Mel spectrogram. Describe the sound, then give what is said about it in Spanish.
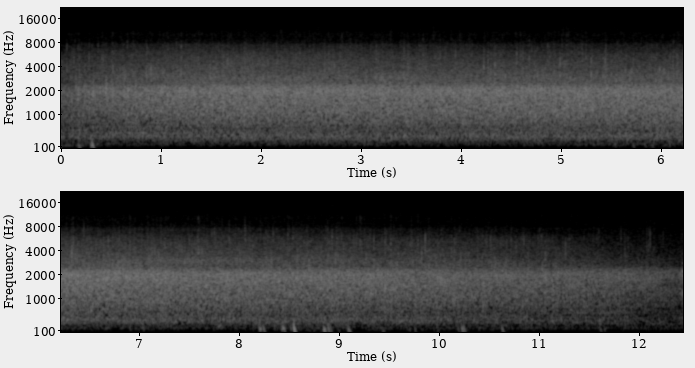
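A crowd claps loudly and steadily for about twelve seconds in applause for Jesus, a dense wash of many hands with no voices over it, tapering slightly at the end. “Dale un fuerte aplauso Jesús.”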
